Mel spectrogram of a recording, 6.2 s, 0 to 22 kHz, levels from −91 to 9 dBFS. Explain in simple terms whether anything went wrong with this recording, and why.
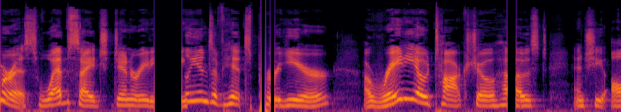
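Three sudden gaps of silence cut into the speech: from 1.54 to 1.87 s, just before "of hits"; from 2.60 to 2.80 s, just after "of hits"; and from 5.07 to 5.21 s, after "a radio talk show". This is corrupt frame muted. Damaged chunks of compressed data were rejected by the decoder, and the player filled each one with silence. The hard starts and the gap lengths fit whole frames being dropped, and the speech keeps its timing around the holes.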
